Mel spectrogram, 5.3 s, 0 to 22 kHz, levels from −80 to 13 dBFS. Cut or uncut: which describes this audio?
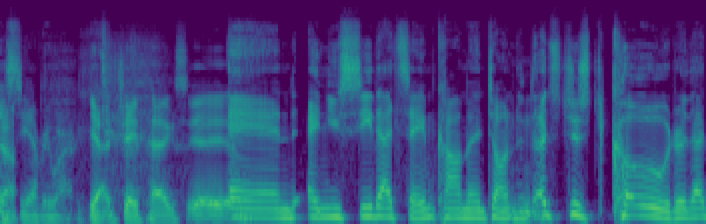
cut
